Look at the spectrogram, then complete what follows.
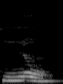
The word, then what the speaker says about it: know: have the letter k k is silent when it comes before n at the beginning of a word k is always started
